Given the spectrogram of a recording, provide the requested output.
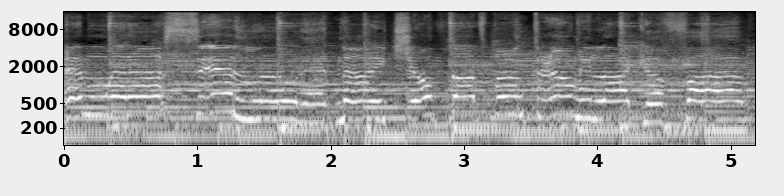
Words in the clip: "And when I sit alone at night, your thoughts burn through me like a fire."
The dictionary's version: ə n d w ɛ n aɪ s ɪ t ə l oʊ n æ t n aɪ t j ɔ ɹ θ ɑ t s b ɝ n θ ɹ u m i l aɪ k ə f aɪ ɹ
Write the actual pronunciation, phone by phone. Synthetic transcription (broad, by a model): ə n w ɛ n aɪ s ɪ t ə l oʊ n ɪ t n aɪ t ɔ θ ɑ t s b ɝ n θ ɹ u m i l aɪ k ə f aɪ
